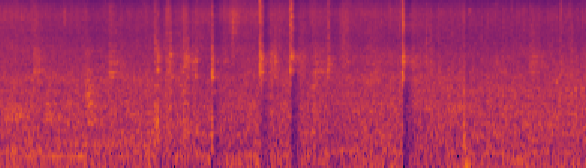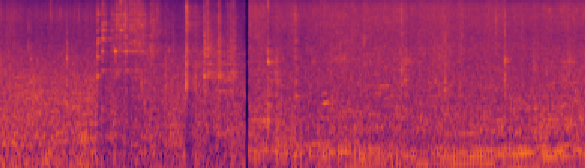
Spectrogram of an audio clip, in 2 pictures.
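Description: Food frying and sizzling, with frequent sharp clinks and knocks of metal cooking utensils.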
